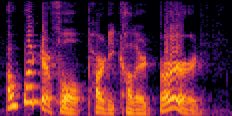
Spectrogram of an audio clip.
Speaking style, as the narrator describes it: he exclaimed

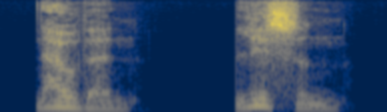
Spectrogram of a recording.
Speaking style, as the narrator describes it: Seaton whispered

